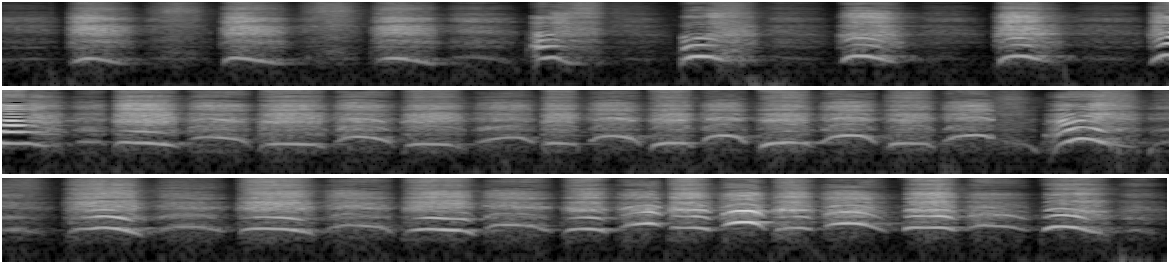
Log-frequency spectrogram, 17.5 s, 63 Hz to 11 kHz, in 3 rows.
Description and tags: Content warning
Woman panting and breathing heavily during a panic attack or just scared. Was recorded for that purpose but could also be used for sex-related sounds. Recorded on a Zoom H5 with a Sennheiser MKE600 microphone.
woman, suffer, breathe, horror, out, sexual, panting, moaning, panic, heavy, moan, breath, scared, afraid, pleasure, girl, female, gasp, short, sex, voice, intercourse, breathing, pain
